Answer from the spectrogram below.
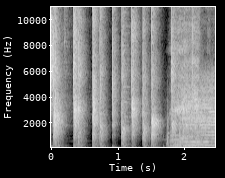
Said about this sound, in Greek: Και πάμε λοιπόν να, να χειροκροτήσουμε την επιστροφή της κιθάρας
